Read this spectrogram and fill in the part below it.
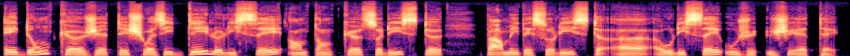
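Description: An older American man, a singer and guest, answering in French in a slow, hesitant way with many fillers and restarts. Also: mid-range voice, fairly even intonation, darkish tone, dry recording, clean studio sound. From United States. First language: English. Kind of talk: radio interview. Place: radio studio.

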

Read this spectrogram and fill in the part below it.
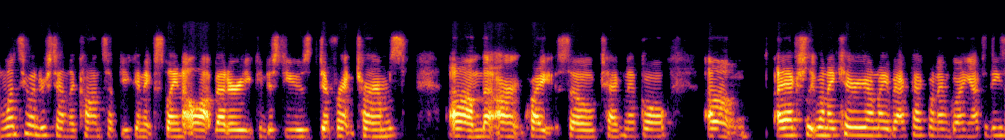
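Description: A woman's voice: mid-range voice, no echo. A woman talks casually and upbeat about her program's site visits, with plenty of fillers. The recording is dry, with no room sound. The audio is dull and lo-fi. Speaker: seismic retrofit program staff. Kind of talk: panel discussion.

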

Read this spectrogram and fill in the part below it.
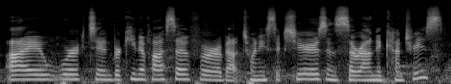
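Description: A woman's voice: fairly high pitch, flat delivery, normal speed, sharp tone, poor audio. A woman ethnomusicologist describing her past work in a matter-of-fact way.

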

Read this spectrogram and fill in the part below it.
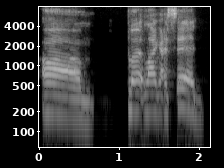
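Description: A man's voice: sits high, steady tone, slow, vocal fry, dry recording, lo-fi sound. A man in his thirties, a fighter talking casually in an interview, eager and often repeating words as he starts a phrase. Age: 30s. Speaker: MMA fighter guest.

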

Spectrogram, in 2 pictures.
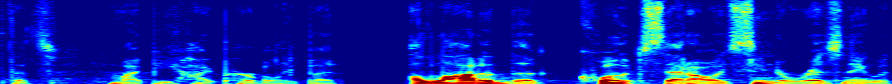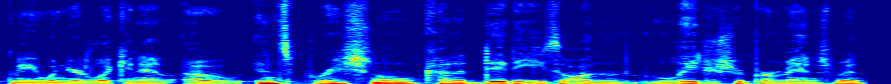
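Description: A man co-hosting a podcast, talking conversationally and explaining with emphasis and rhetorical repetition. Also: low-pitched. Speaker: podcast co-host. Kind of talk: conversational podcast discussion on leadership.

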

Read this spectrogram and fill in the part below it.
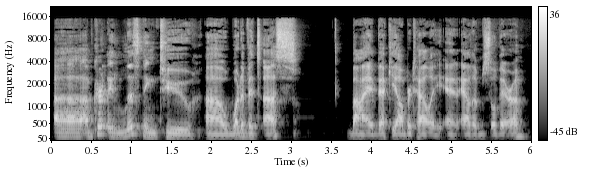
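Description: A man's voice: fairly low pitch, moderate pace. A man talking as a guest author in a casual interview, telling stories and acting out his own past reactions.

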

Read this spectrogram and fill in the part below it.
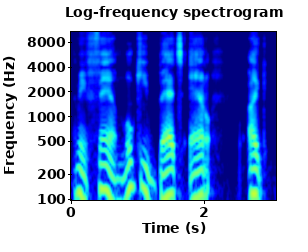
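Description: A man's voice: lowish voice, slow, no echo, studio quality. A man co-hosting a casual sports podcast, talking emphatically in slang and repeating himself to press a point. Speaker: podcast co-host.

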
